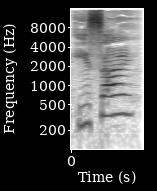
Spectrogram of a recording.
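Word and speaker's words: Issei: which is when the Nisei and the Isai, am I saying that right? – That's correct.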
